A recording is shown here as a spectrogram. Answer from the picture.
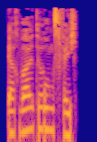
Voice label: "erweiterungsfähig", German; adjectives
